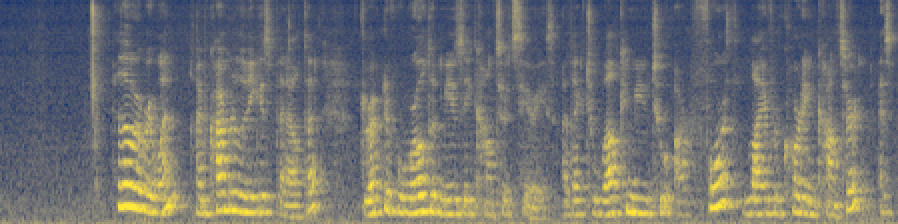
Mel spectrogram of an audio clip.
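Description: A middle-aged woman speaks calmly close to the microphone.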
